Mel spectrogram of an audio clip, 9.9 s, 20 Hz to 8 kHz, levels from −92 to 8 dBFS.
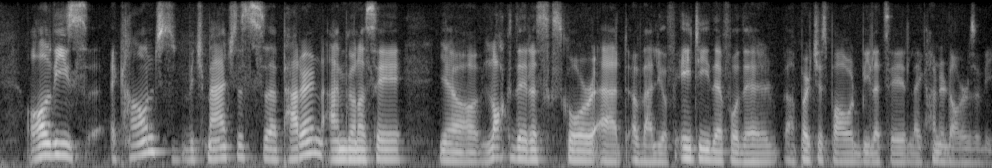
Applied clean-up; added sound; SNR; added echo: none; none; none; none.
